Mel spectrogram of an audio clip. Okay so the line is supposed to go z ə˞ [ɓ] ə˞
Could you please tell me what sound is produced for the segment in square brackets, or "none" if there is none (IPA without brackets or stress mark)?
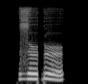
ɠ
